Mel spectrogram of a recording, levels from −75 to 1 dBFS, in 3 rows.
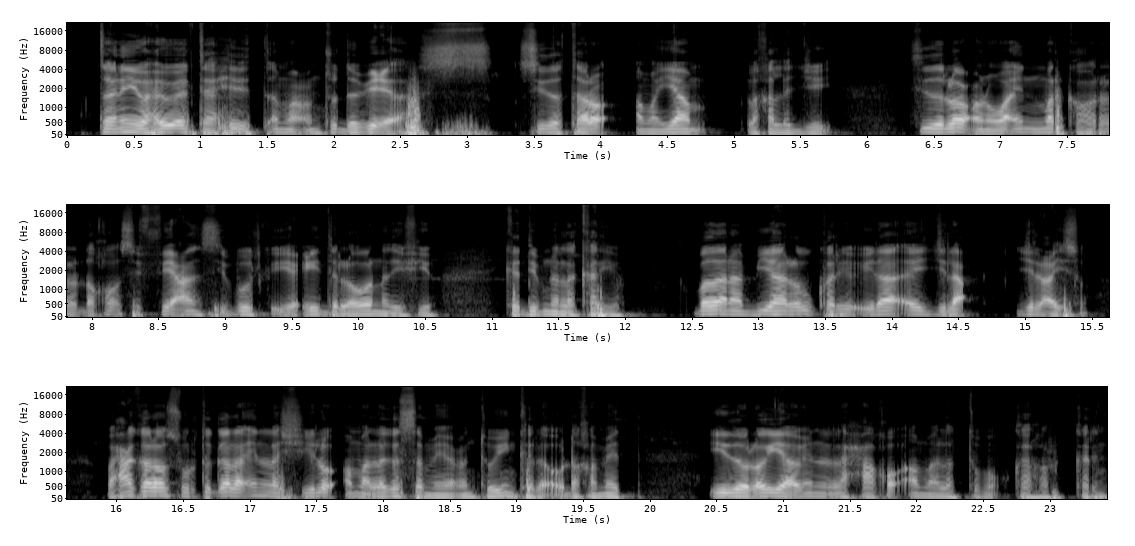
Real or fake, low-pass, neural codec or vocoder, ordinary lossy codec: fake; none; vocoder, 44.1 kHz, 128 mel bands every 256 samples, BigVGAN v2; none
